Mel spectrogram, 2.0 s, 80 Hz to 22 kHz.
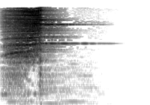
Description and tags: Sword Drawing 1
Sword drawing sound (medium length) with noise reduction, little bit of eq and compressor. Recorded in a construction site with portable sony digital recorder in Burnaby, BC, Canada.
I hope my sound is useful to your project!
draw, medium, metal, sword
